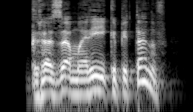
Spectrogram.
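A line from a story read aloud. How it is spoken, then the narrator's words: Cheerful clarifying question. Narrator (Russian): весело уточнил я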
